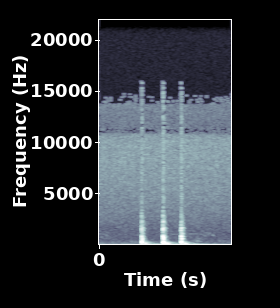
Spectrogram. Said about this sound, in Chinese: 这个时候天色已经很黑了，远远的看着城墙上边摇摇晃晃，好像有点灯光，来到城门底下就敲门了，开门呐，开门呐。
